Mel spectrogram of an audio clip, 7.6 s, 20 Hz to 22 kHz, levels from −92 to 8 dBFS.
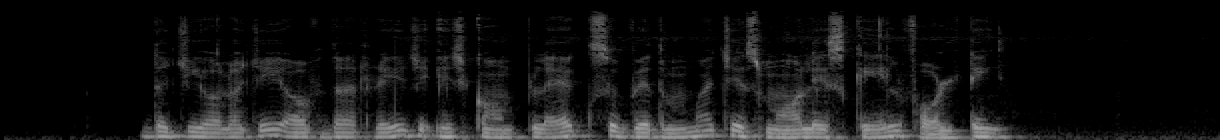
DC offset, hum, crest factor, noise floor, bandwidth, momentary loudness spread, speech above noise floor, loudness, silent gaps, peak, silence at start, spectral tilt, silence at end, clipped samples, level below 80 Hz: under 0.1%; none; 16 dB; -79 dBFS; 15 kHz; 5 LU; 43 dB; -37 LUFS; none; -22 dBFS; 0.9 s; -6.5 dB/octave; 1.25 s; under 0.1%; -64 dBFS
